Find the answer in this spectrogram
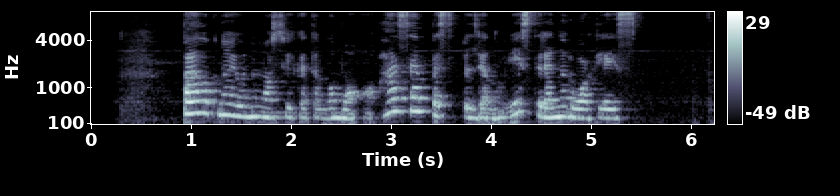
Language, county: Lithuanian, Kaunas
